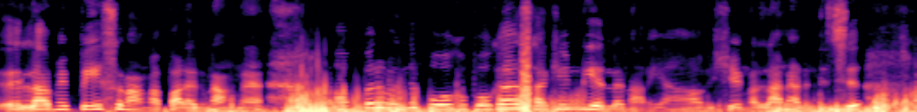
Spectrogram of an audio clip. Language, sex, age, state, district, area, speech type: Tamil, female, 18-30, Tamil Nadu, Thanjavur, urban, spontaneous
